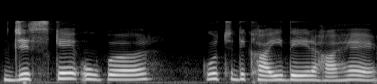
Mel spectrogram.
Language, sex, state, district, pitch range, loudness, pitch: Hindi, female, Punjab, Kapurthala, 205-245 Hz, -15 LUFS, 220 Hz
